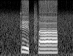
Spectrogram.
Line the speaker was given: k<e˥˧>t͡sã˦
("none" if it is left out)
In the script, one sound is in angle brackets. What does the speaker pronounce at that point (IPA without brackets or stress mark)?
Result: e˥˧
